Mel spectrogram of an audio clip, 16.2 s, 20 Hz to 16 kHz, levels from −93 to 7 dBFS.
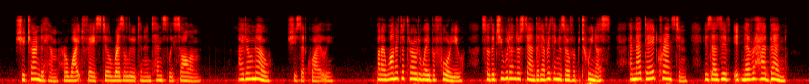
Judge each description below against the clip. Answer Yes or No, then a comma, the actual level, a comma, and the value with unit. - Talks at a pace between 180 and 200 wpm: Yes, average, 185 wpm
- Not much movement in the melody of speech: No, average, 4.5 semitones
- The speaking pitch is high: Yes, high, 205 Hz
